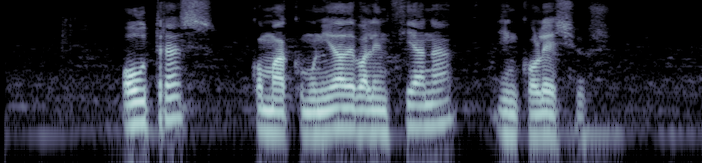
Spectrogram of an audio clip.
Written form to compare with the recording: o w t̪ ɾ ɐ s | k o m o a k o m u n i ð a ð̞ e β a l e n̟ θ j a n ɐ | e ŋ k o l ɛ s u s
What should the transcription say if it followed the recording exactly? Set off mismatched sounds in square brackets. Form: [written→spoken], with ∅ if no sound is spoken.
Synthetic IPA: o w t̪ ɾ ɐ s | k o m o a k o m u n i ð a ð̞ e β a l e n̟ θ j a n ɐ | e ŋ k o l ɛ [s→ʃ] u s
